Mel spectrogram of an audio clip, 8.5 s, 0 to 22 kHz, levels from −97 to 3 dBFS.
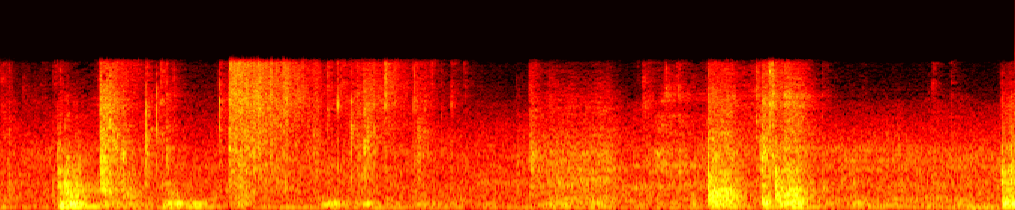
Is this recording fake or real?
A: real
